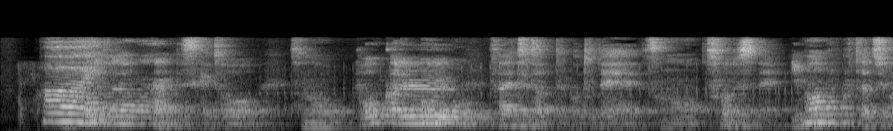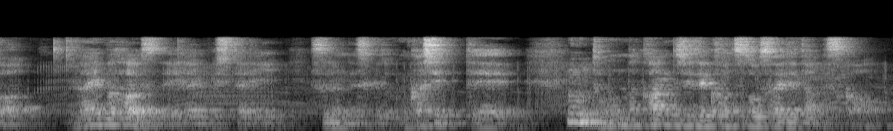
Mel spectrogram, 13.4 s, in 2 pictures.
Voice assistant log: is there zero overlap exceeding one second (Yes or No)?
Yes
